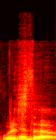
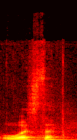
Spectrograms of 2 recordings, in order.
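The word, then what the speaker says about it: Worcester: It's either an I or an O sound. Wista or Wusta. And all the E R's end in an A.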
